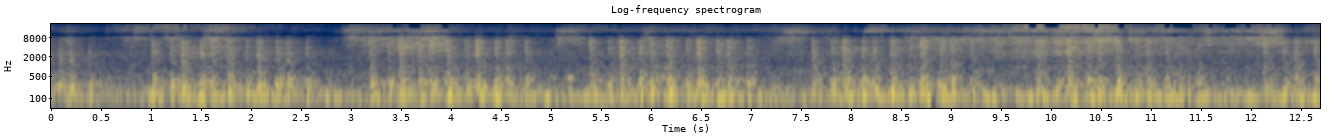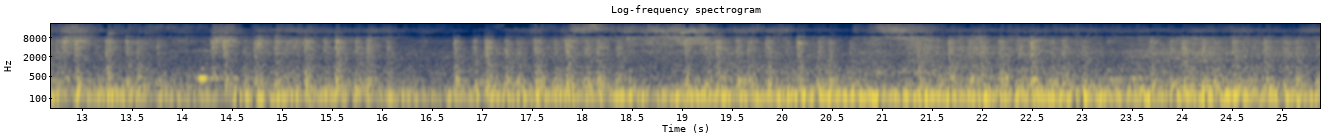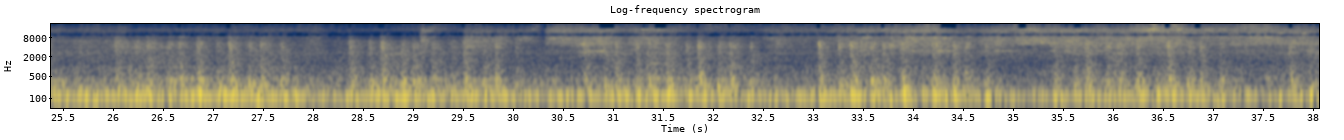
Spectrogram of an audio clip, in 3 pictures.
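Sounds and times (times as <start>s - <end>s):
clatter of train wheels: 0.0s - 38.0s
freight train rumbling past: 0.0s - 38.0s.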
